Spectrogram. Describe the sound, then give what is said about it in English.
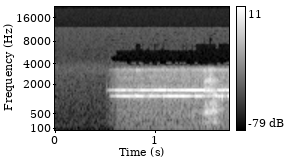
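A phone rings with a steady, continuous electronic tone that starts abruptly and holds at an even, fairly loud level without a break. “hold on a second, my phone's ringing.”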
